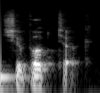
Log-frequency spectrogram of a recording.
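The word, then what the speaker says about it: Kjipuktuk: that right start newcomer services conducts business in chibuktuk which is how you say halifax nova scotia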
